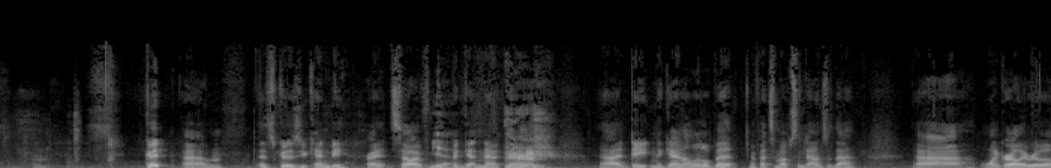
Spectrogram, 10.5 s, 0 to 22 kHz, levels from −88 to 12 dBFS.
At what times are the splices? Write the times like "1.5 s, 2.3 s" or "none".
7.4 s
